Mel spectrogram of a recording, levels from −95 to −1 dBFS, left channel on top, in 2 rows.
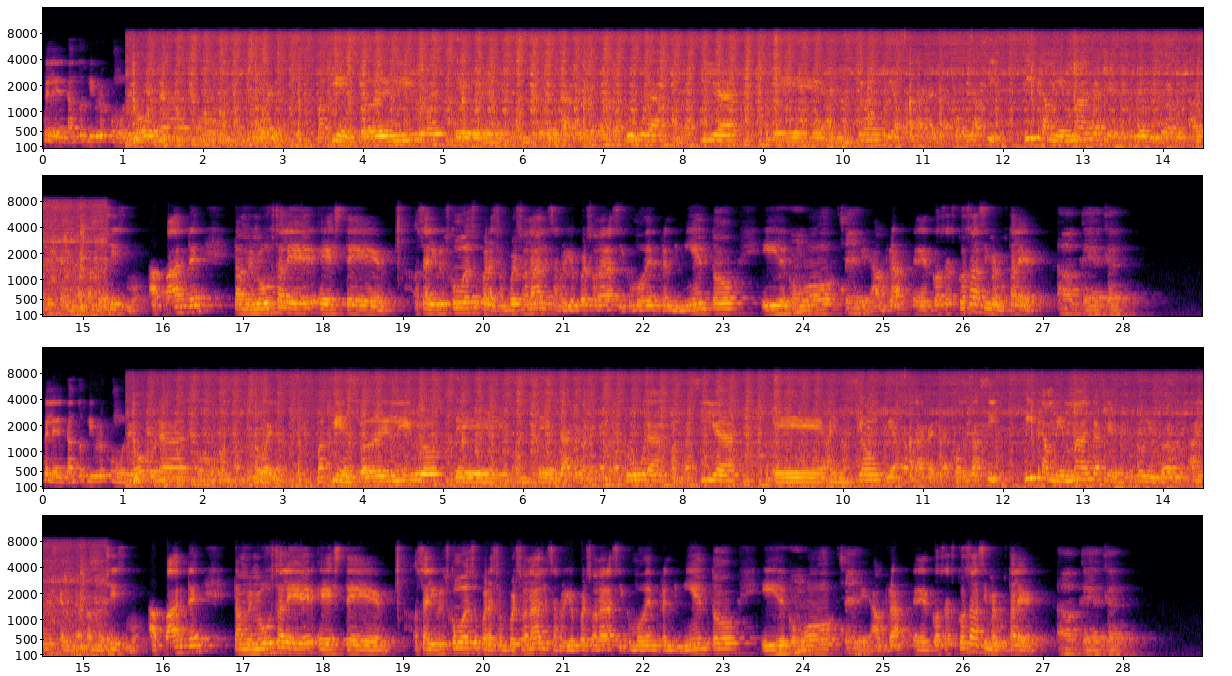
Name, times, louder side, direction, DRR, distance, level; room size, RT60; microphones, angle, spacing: voice 1, 0.0-12.0 12.3-18.8 19.1-24.4 24.6-26.9, right 1 dB, 55° right, 6 dB, 1.0 m, -23 dB
Train, 1.0-15.3, left 2 dB, 10° left, 0.3 m, -26 dB
voice 2, 15.1-15.4 23.6-24.0 24.5-24.8 27.2-27.9, equal, 85° right, -6 dB, 2.5 m, -30 dB
7.3 x 4.6 x 4.7 m, 0.76 s
head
